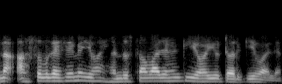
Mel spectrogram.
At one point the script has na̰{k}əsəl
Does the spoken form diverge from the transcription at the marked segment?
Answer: yes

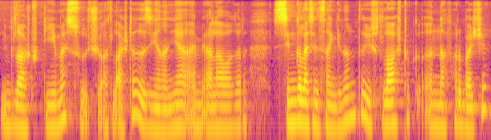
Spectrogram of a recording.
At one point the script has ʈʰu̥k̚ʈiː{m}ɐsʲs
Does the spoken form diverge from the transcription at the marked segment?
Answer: no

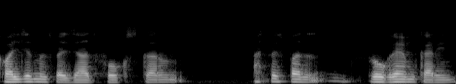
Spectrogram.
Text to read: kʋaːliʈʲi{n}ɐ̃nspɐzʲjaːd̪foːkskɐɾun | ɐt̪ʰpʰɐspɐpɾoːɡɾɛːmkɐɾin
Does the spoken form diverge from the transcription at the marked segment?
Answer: yes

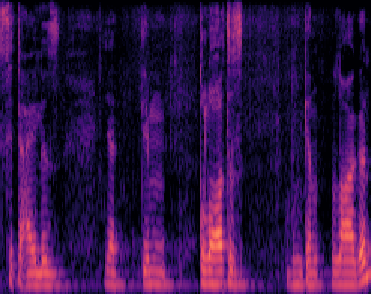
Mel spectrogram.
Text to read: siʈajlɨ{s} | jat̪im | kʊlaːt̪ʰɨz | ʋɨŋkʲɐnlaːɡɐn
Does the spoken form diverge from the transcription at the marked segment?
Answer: yes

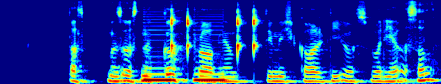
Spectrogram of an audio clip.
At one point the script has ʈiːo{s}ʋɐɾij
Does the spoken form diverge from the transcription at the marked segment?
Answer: no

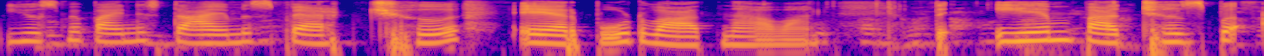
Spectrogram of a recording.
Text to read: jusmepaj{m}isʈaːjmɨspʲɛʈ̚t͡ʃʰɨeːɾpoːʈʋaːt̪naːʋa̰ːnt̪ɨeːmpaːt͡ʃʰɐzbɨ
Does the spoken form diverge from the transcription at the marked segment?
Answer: yes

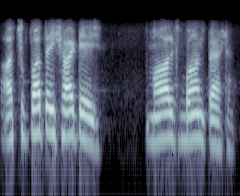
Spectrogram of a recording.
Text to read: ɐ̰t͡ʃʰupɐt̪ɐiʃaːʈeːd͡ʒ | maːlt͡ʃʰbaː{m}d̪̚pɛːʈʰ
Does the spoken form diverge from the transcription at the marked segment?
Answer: yes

